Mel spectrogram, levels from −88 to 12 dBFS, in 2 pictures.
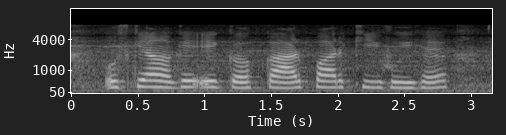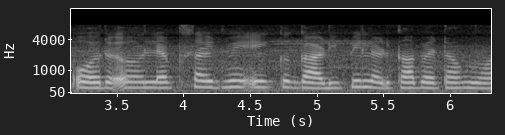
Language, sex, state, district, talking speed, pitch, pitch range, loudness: Hindi, female, Uttar Pradesh, Hamirpur, 180 wpm, 250 Hz, 235-270 Hz, -19 LUFS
